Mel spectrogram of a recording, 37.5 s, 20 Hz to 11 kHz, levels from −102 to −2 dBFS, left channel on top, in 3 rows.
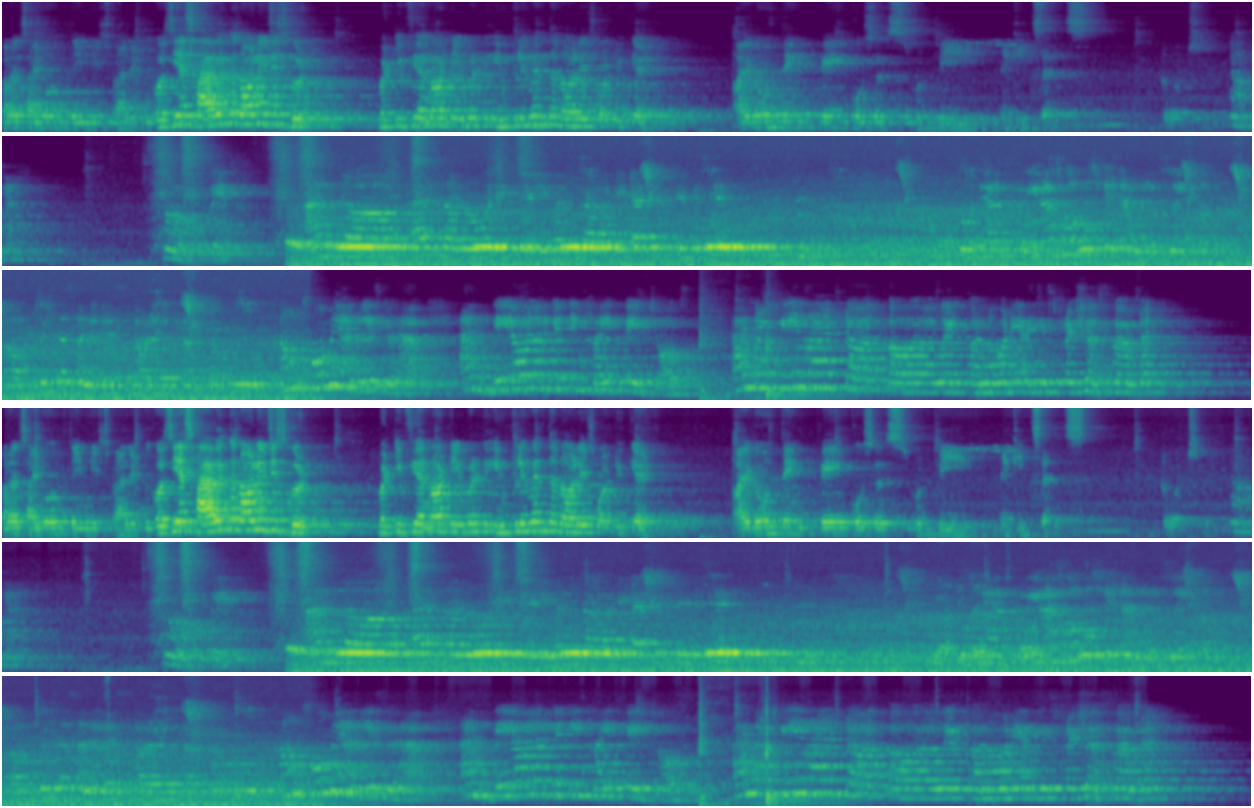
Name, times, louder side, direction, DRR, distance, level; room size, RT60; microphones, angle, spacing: voice 1, 0.0-3.1 3.8-6.5 7.3-10.8 11.6-11.8 21.7-22.9 32.0-32.1 32.6-32.7, right 4 dB, 60° right, 10 dB, 0.4 m, -30 dB
voice 2, 4.2-4.5 10.7-11.1 12.2-12.7 14.1-15.0 15.5-19.9 20.5-20.7 22.1-24.6 25.0-31.8 32.3-36.5, left 1 dB, 85° left, -5 dB, 1.9 m, -34 dB
sound 1, 13.9-14.5 14.8-18.7, right 5 dB, 40° right, 1.0 m, -45 dB
sound 2, 15.3-28.1, left 2 dB, 50° left, 0.8 m, -27 dB
11.0 x 6.5 x 2.7 m, 2.1 s
head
